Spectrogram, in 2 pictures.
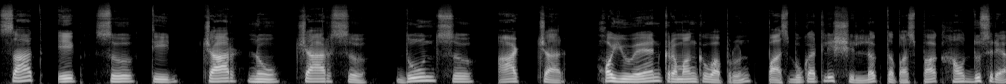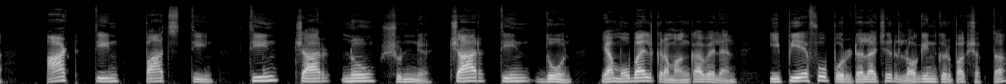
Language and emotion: Goan Konkani, neutral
